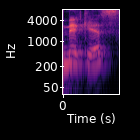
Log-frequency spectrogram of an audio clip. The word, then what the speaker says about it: MICIS: Service, and we go by the acronym MICIS, like Mickey Mouse.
